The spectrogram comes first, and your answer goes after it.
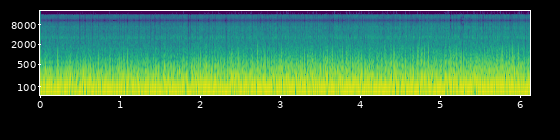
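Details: AMD Radeon HD 6950 2GB graphics card blower fan set to 100%, about 2400 rpm, mic one to two inches from the exhaust: loud steady air rush with deep buffeting, no ticking or grinding; healthy.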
